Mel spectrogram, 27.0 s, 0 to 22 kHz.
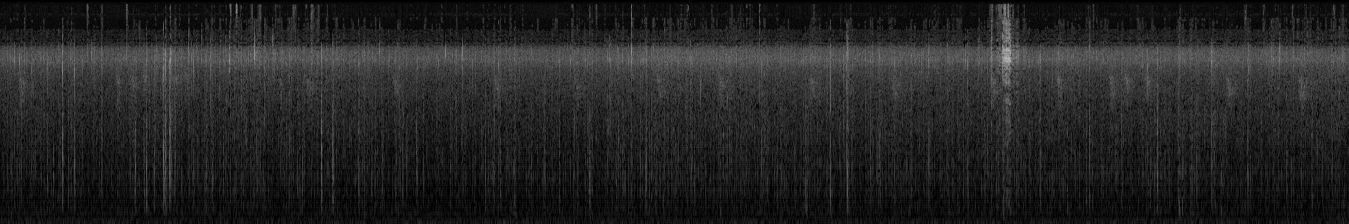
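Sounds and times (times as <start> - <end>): faint fire hiss: 16.0 - 21.4.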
